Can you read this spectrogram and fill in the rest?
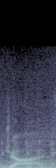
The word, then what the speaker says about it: Zhai: Z-H-A-I, it's pronounced Jai. Cynthia Jai. And that is spelled Cynthia with a C, Z-H-A-I, Z-Zebra, H-A-I.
